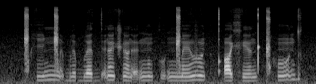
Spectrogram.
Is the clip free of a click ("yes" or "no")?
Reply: no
